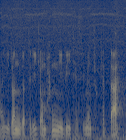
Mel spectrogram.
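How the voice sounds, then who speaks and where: This is a man speaking. His pace is moderate. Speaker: professor, panel presenter. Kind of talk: conference presentation. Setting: stage with audience. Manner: halting. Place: meeting room. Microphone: podium.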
